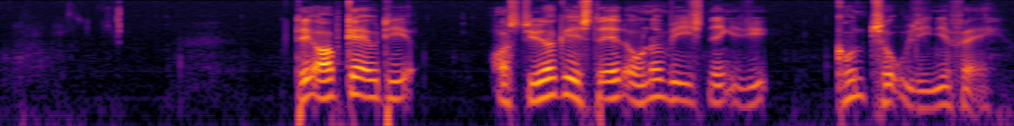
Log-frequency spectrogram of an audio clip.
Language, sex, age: Danish, male, 57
